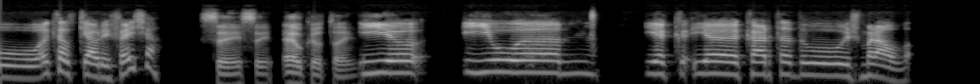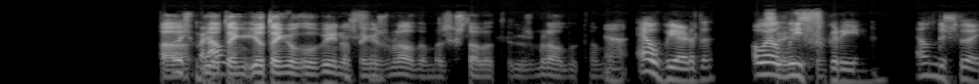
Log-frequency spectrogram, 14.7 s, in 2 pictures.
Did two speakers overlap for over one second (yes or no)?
no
